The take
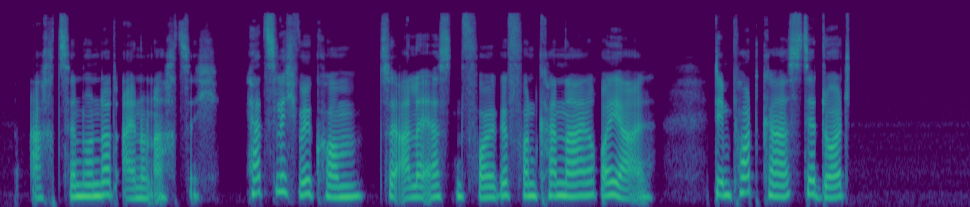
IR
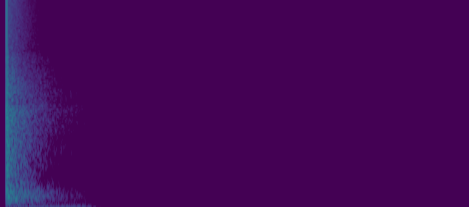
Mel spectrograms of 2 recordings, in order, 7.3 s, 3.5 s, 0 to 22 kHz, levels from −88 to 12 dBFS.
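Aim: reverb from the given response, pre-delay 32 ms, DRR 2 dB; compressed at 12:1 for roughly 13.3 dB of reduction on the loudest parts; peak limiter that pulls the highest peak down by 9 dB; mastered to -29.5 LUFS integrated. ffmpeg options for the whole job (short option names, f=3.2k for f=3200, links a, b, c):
-filter_complex "[0:a]acompressor=threshold=-32dB:ratio=12,alimiter=level_in=2.5dB:limit=-24dB:level=0:latency=1,volume=-2.5dB,asplit=2[a][b];[1:a]atrim=start_sample=2205,adelay=32[c];[b][c]afir=irnorm=-1:irlink=0,volume=-7dB[d];[a][d]amix=inputs=2:normalize=0,volume=7dB"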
